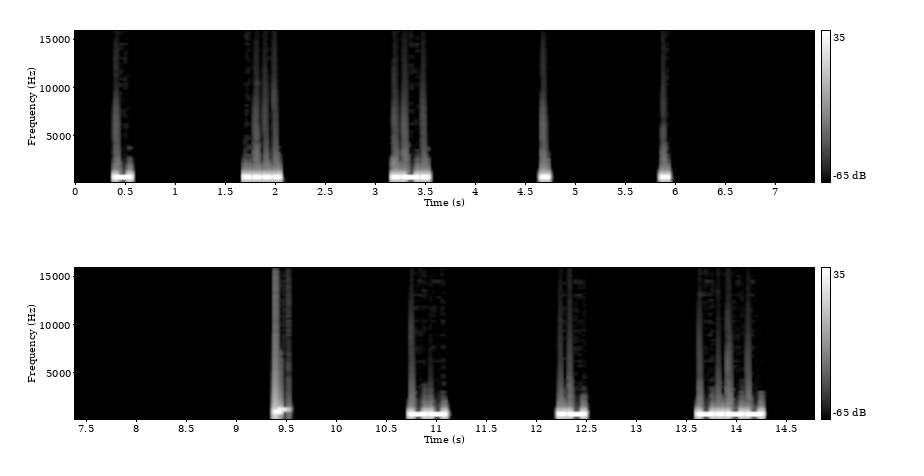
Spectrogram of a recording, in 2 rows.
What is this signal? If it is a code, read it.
Morse code, heard as a keyed tone, about 25 wpm, spaced as for 7 wpm, 700 Hz. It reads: THREE MAY
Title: 8x Character Spacing - Top 500 Words - 25wpm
